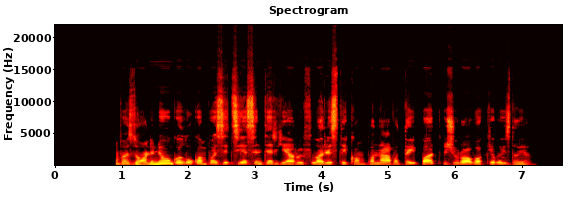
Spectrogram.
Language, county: Lithuanian, Kaunas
